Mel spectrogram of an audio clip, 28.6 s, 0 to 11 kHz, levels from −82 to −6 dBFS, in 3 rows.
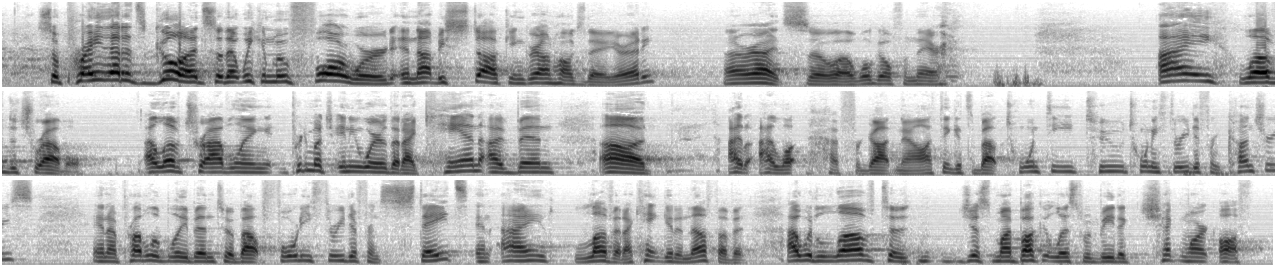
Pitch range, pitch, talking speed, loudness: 150-190 Hz, 175 Hz, 190 wpm, -19 LUFS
